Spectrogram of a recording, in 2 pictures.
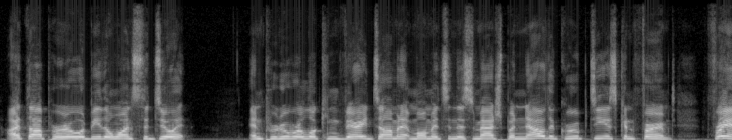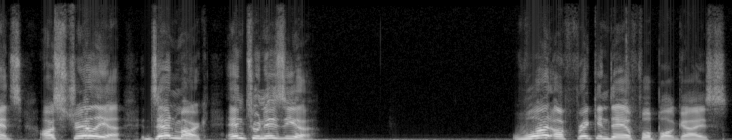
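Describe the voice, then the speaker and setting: Young male streamer, excited match reaction, high smooth voice, dry. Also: moderate pace, no echo. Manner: hyped, chants and cheers, addresses chat as guys. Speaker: football streamer reacting live.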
